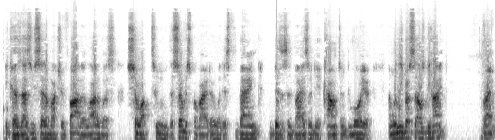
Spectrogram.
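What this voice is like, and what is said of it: Slight Vincentian Caribbean accent. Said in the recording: “I hear a little accent from you ... I'm from an island now known as Vincent and the Grenadines.”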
